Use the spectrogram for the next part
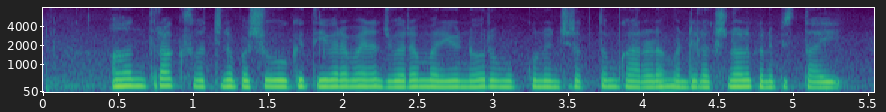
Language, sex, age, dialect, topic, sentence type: Telugu, female, 18-24, Southern, agriculture, statement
